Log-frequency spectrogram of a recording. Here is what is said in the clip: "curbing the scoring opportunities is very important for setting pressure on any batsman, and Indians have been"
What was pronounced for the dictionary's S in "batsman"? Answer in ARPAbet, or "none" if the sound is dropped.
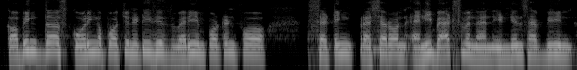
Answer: S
